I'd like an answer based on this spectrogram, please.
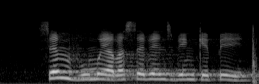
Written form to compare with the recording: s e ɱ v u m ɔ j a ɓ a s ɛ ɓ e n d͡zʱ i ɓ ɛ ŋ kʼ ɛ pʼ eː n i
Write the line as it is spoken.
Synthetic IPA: s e ɱ v u m ɔ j a ɓ a s ɛ ɓ e n d͡zʱ i ɓ ɛ ŋ kʼ ɛ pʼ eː n i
